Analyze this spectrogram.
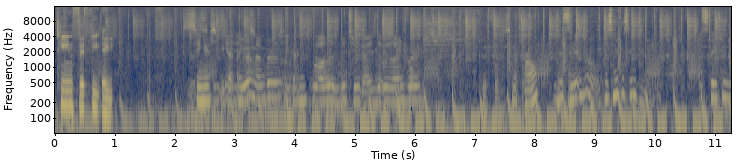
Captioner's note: wispering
